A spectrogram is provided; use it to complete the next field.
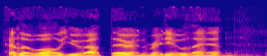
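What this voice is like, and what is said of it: Deep jazz radio DJ voice. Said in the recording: “a little bit under the weather. Can you tell? Because I have my jazz DJ voice today. ... I can sing the bass lines really well”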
